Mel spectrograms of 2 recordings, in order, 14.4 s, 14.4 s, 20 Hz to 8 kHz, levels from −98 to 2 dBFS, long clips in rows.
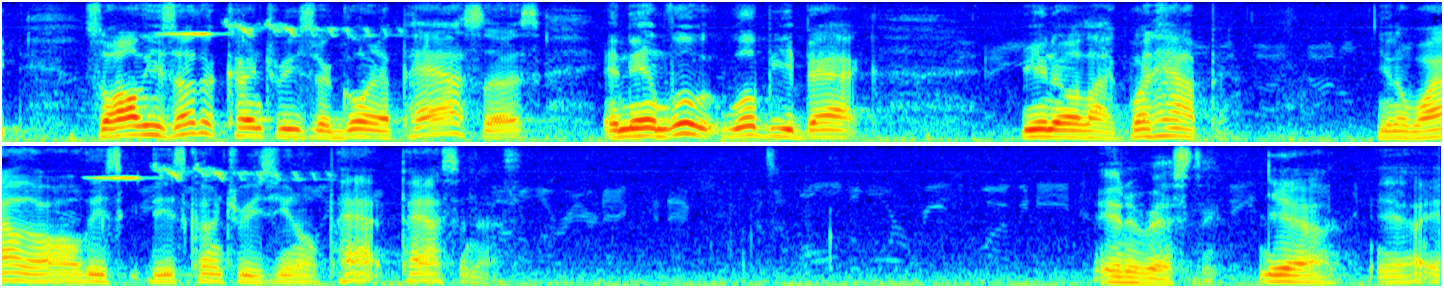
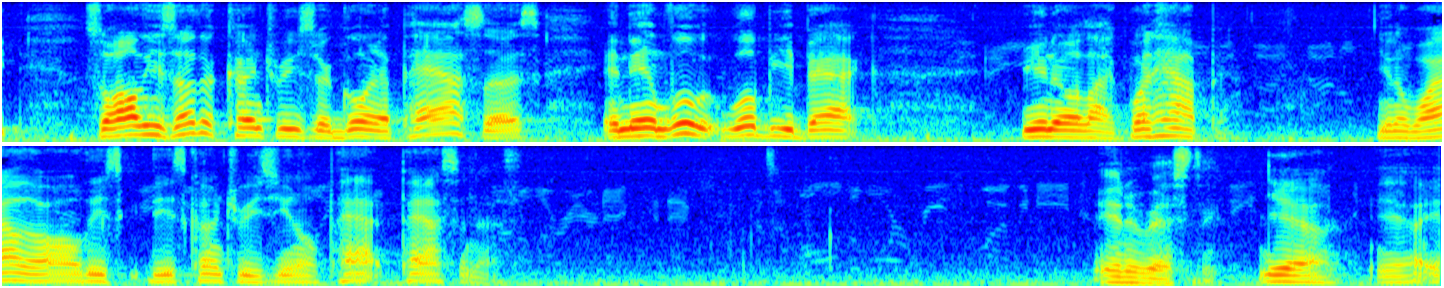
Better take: second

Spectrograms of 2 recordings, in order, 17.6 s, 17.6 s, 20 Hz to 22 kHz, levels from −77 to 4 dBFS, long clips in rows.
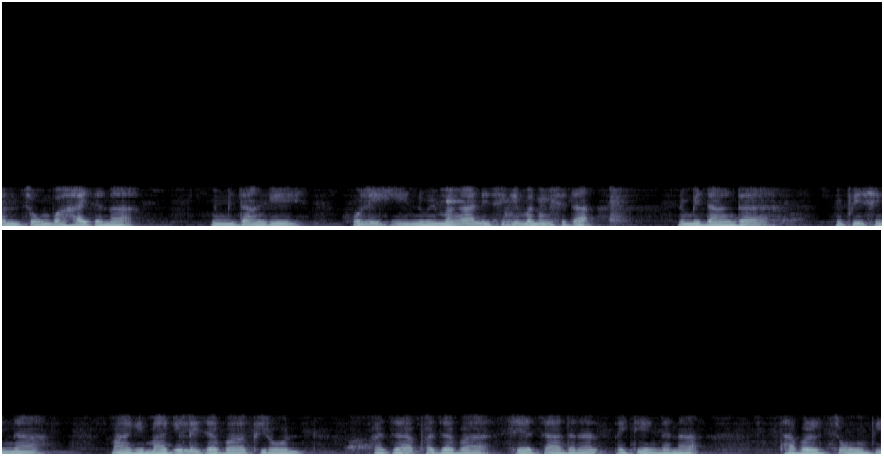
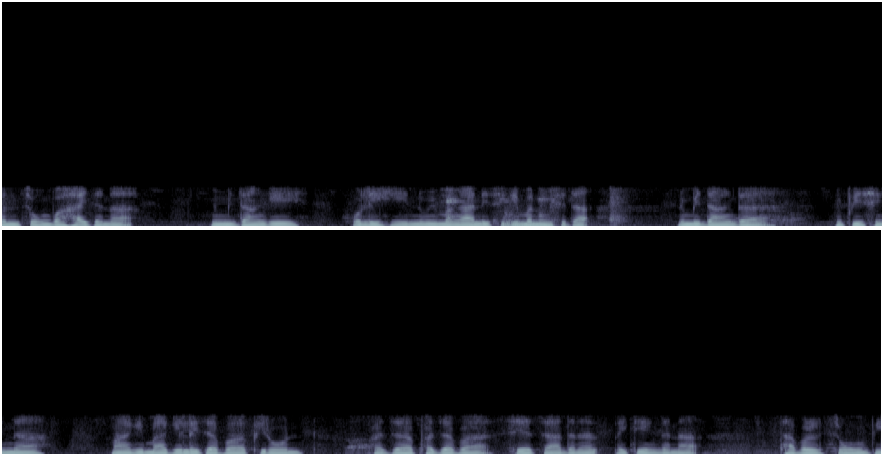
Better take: second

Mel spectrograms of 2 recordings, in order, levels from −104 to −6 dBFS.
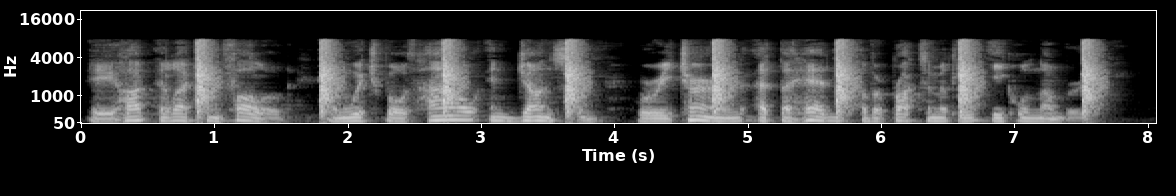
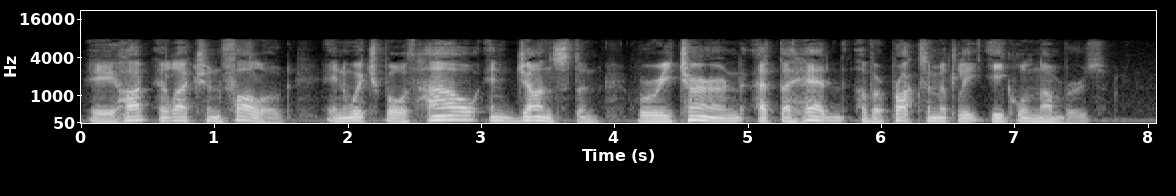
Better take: second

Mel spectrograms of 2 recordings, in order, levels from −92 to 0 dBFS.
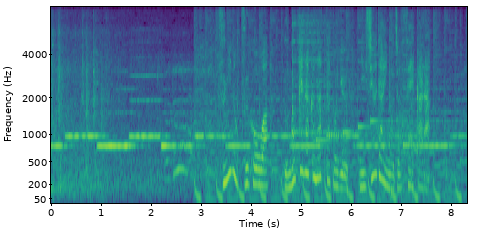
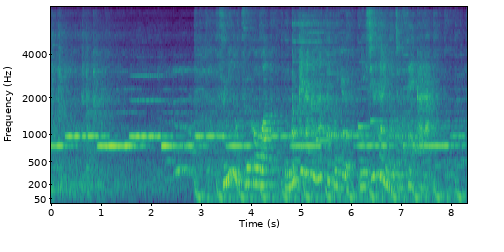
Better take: first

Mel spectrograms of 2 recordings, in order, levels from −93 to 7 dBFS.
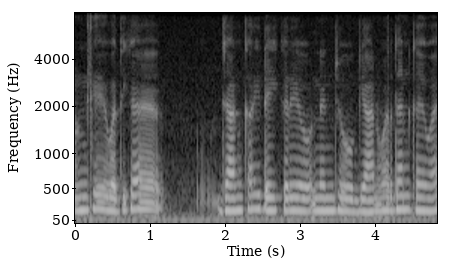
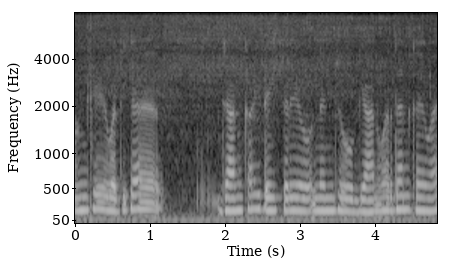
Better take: first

